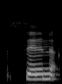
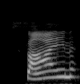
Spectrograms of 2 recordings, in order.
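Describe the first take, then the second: First: The abbreviation is read aloud as 'sin'. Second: The word is said in full, as 'sine'. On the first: The speaker calls it wrong. "It is not sin" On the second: The speaker calls it right. "Sine, cosine, tangent"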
